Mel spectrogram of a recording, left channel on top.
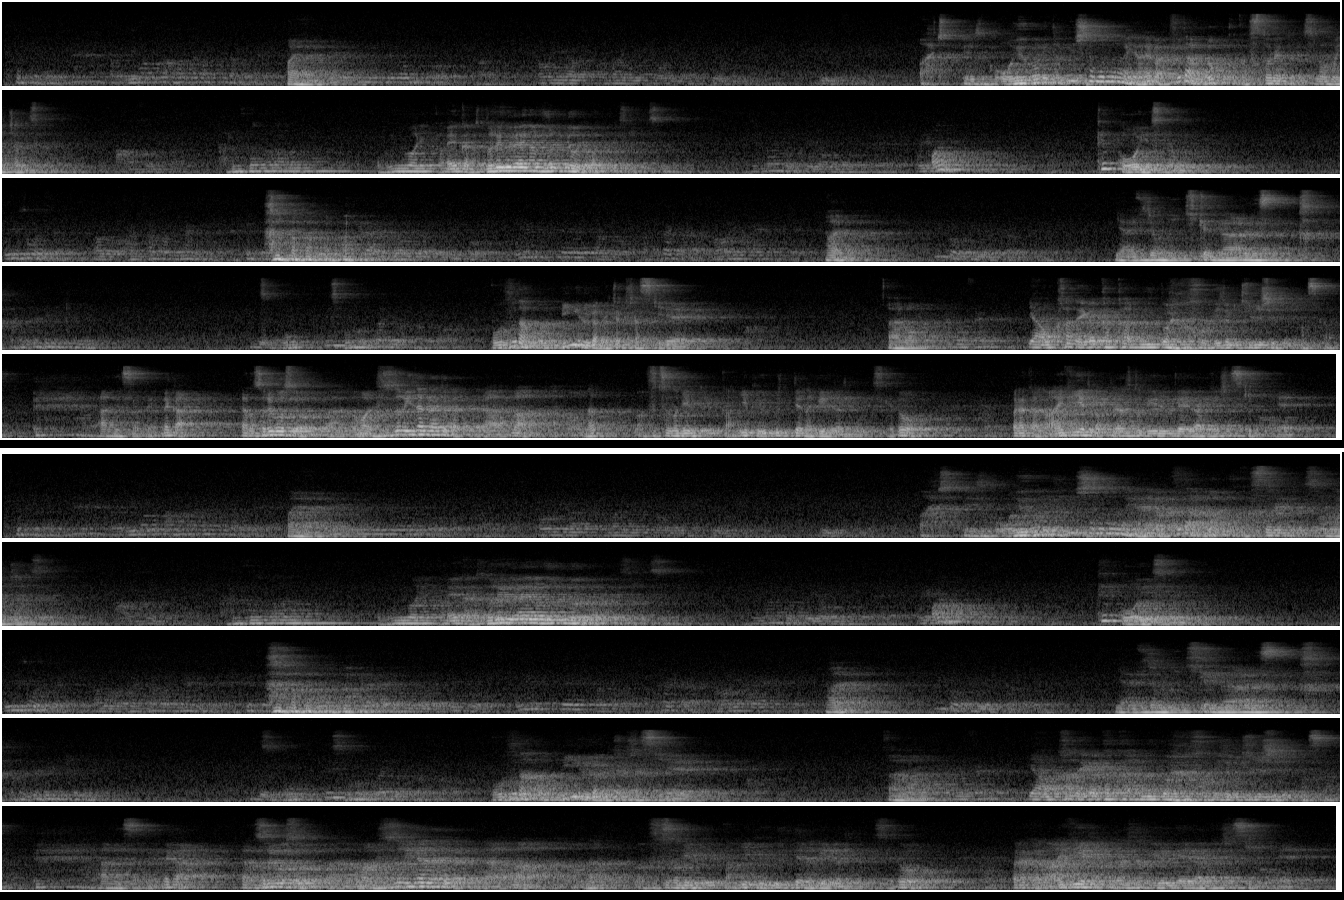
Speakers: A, on the left (about 25°); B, on the left (about 55°).
A: <laughs> あの、芋の甘さが好きなので、
B: はいはい。
A: お湯で飲むと、あの、香りが、甘い香りがすごくいいんですよね。
B: あ、ちょっと、えーなんかお湯割り試したことないな。なんか普段ロックかストレートでそのままいっちゃうんですよ。
A: はい。ああ、そうですか。
B: なるほどな。
A: ああ、なるほど。
B: お湯割りか。
A: はい。
B: え、なんかど、どれぐらいの分量で割ったりするんです
A: 自分は64で、お湯が6、
B: あ、
A: はい、
B: 結構多いですね、
A: ですね。
B: お湯。
A: お湯そうですね。あの、たくさん飲みたいので
B: <laughs>
A: <laughs> 5合ぐらいで飲んじゃうと結構、お湯って、あの、あったかいから、周りが早くて、
B: はい。
A: 結構すぐ酔っちゃうんで、
B: いや、非常に危険なあれですね。
A: はい。ちび、ちびちび。<laughs> はい危険です。そうですね。
B: そう、そう。
A: いつも何飲みますかお酒。
B: 僕普段もビールがめちゃくちゃ好きで、
A: あ、
B: あの、
A: お金がかかりません
B: いや、お金がかかると <laughs> 非常に厳しいと言いますか。
A: <laughs> は
B: <laughs>
A: い。
B: あれですよね。なんか、あの、それこそ、あの、まあ、普通の居酒屋とかだったら、
A: はい。
B: まあ、あの、な、
A: はい。
B: まあ、普通のビールというか、よく売ってるようなビールだと思うんですけど、
A: はい。
B: まあ、なんかあの、IPA とかクラフトビール系がめちゃくちゃ好きなんで、
A: あ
